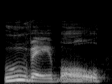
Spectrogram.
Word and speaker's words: Uwe Boll: Now here's the thing: I want to say his name is actually pronounced Uwe Boll, but it's spelled Uwe Boll.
